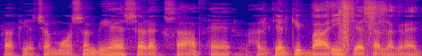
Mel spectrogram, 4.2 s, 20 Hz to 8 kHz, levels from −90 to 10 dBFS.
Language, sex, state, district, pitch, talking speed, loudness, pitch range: Hindi, male, Delhi, New Delhi, 85 Hz, 200 wpm, -20 LUFS, 75-90 Hz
